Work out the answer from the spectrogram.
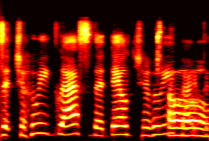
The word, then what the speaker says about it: Chihuly: you saw, there's a Chihui glass, that Dale Chihui, am I Oh. pronouncing Yeah. that right? Garden and That, Glass, Chihuly Garden oh, and Glass.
